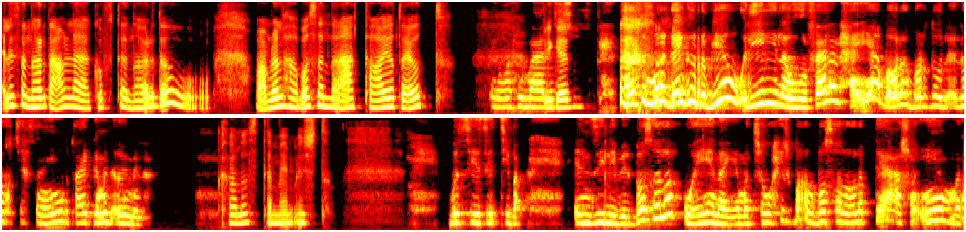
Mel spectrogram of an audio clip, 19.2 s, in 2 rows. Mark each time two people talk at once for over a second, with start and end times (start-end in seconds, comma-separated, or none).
none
